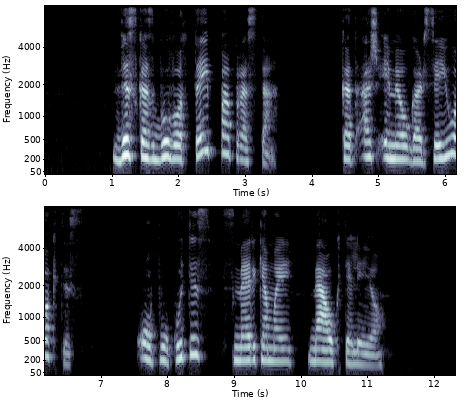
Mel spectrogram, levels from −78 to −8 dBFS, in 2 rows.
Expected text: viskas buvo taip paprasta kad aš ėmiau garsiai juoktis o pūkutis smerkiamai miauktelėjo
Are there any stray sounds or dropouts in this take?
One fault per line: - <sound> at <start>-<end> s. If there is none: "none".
none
